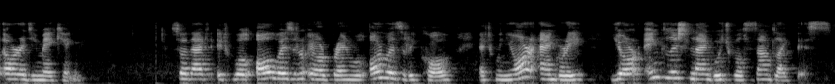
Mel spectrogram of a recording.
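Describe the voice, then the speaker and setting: Iraqi woman teaching over a call. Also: on the high side. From Iraq. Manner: hesitant, many fillers and restarts. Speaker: English class teacher. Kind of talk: online class instruction. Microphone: computer mic on a video call. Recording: lo-fi online call audio.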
